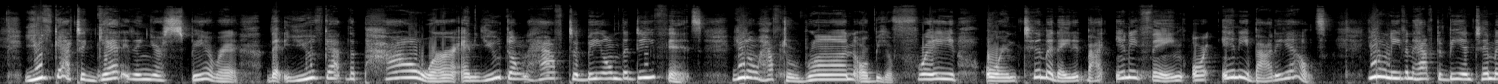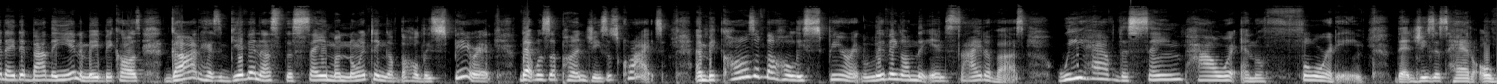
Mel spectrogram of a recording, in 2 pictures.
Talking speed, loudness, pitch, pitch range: 175 wpm, -11 LUFS, 215 Hz, 170-260 Hz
